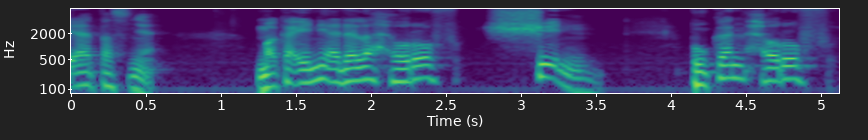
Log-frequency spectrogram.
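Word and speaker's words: شين: Maka ini adalah huruf shin. Bukan huruf sya. Bukan huruf sya, tapi huruf shin.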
